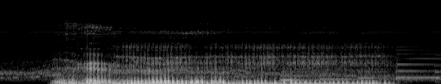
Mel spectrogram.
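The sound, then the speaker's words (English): A single strangled, half-groaning growl rumbles low and rough for about three and a half seconds, loud and sustained, then cuts off, with no voices around it. “A strangled half-groan, half-growl sounded.”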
